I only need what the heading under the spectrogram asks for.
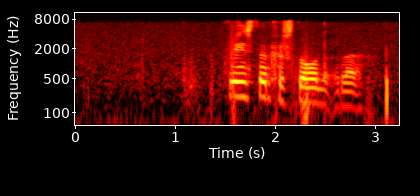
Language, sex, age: Afrikaans, male, 19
